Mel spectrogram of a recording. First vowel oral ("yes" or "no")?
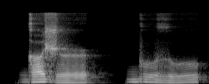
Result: yes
